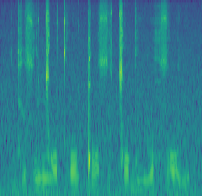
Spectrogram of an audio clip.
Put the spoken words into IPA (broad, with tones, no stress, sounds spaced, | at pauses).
ɡʲ ə˞˨ z u˦ ŋ͡ǀ ɔ˨ t̪ʰ ɔ˨˦ ŋ͡ǃ ɔ˧ s ʊ˨ ǀ ɔ˦ ɡ u˧ lʲ w ʊ˨ χ z ɔ˨ lʲ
